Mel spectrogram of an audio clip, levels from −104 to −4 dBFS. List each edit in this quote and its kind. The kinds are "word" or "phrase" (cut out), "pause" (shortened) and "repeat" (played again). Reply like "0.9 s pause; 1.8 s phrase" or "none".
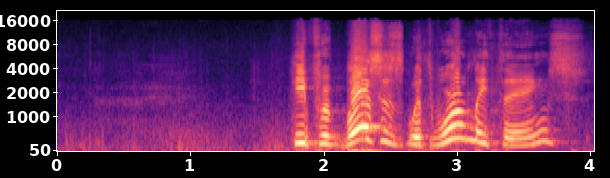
2.6 s word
